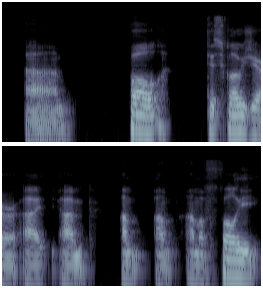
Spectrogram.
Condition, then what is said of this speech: Stuttering. Then I might not even notice that I stuttered, but I probably did, but I don't even notice it.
